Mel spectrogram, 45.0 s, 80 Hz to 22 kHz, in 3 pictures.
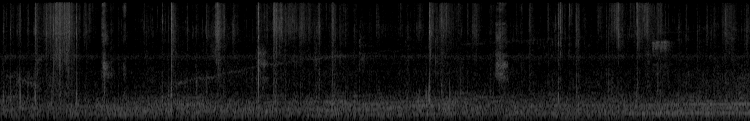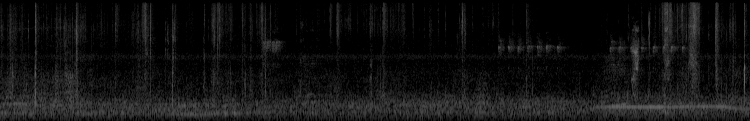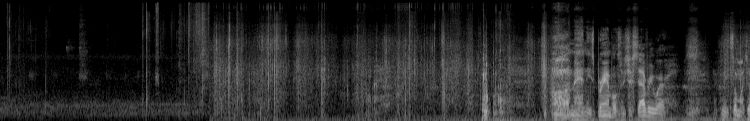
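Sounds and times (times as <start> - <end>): small clicks and rustles: 0.0 - 9.6, 10.5 - 24.4, 32.8 - 41.0
bird chirps and trill: 27.2 - 28.8.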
